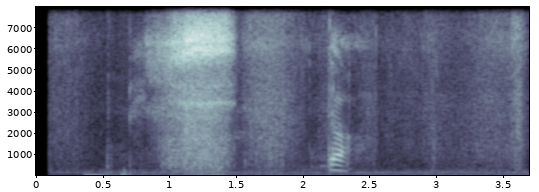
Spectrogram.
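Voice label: "shang4", Mandarin Chinese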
